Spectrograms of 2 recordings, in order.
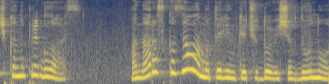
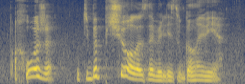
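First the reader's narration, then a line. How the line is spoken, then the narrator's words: Snorting kite. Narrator (Russian): фыркнул коршун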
